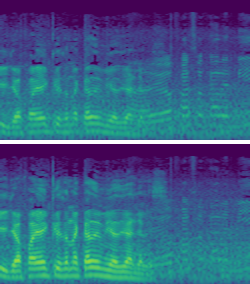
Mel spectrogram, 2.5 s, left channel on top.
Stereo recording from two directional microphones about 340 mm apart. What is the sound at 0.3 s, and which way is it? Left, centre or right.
Speech, right.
